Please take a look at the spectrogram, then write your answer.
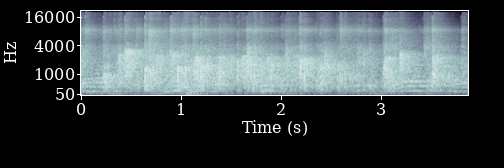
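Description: A class gives a round of applause, a burst of clapping from a group in a room mixed with talking voices over it.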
